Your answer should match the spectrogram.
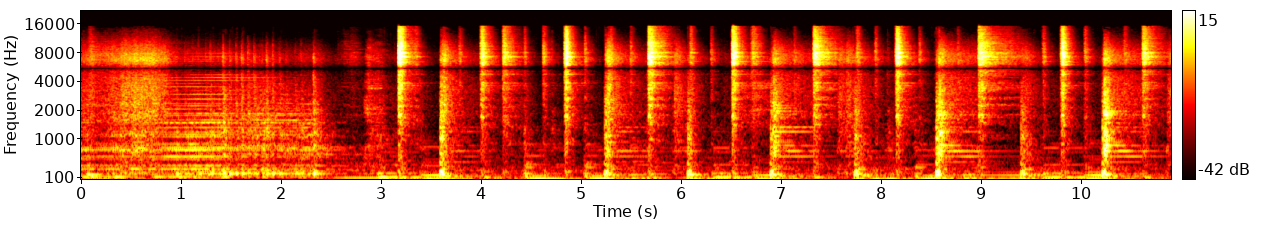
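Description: Live jazz band: saxophone, trumpet and trombone play a held ensemble phrase over cymbal wash, then about three seconds in the horns drop out and the drum kit takes over with sharp, rhythmic snare and bass-drum strikes over upright bass.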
